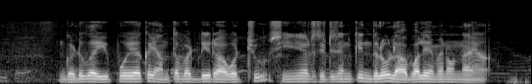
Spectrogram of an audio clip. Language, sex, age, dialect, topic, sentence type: Telugu, male, 51-55, Utterandhra, banking, question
